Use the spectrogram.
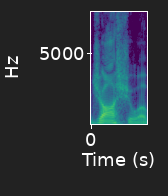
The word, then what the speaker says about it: Yahshua: he had a name yahshua we pronounce it Joshua but it's really in Hebrew yeah for a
